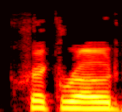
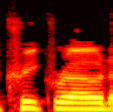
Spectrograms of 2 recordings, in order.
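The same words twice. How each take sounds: First: "Crick" with a short i as in kick; crick pronunciation. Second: "Creek" with a long ee as in seek; creek pronunciation. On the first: Demonstrating the local name of the road to viewers, said as "Crick" with a short i. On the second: Demonstrating the other name of the road to viewers, said as "Creek" with a long ee. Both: Shown as a demonstration. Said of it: "go back and forth between crick and creek".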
